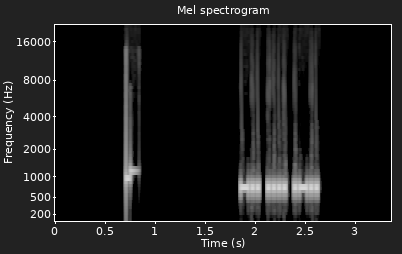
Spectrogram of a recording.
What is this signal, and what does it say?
Morse code, heard as a keyed tone, about 47 wpm, 700 Hz. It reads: DHL
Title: USA Call Sign Postfixes - 3 Letters 45wpm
